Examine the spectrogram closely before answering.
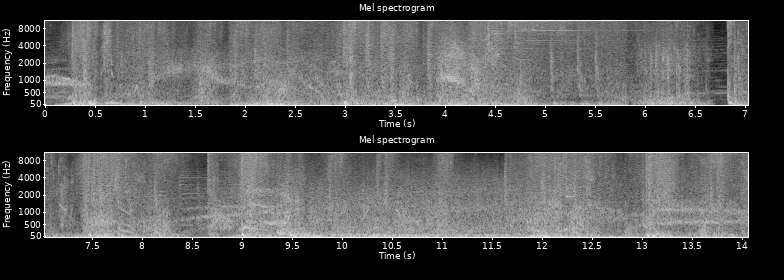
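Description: Fire spells burst and crackle in a video game.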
